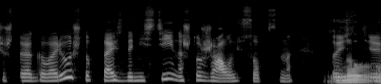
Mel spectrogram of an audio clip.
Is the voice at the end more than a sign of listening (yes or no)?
yes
